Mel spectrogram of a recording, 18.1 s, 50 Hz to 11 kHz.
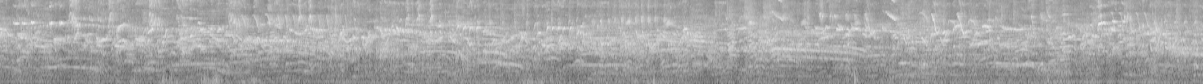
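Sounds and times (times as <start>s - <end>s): murmuring crowd voices: 0.0s - 18.0s.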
